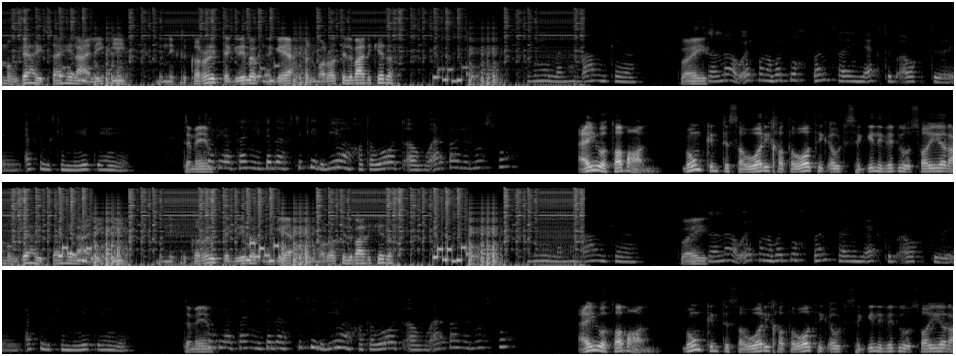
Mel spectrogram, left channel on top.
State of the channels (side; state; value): both; normal; correlation 0.64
